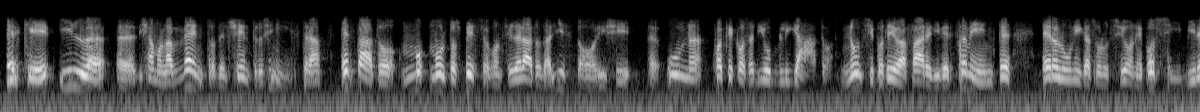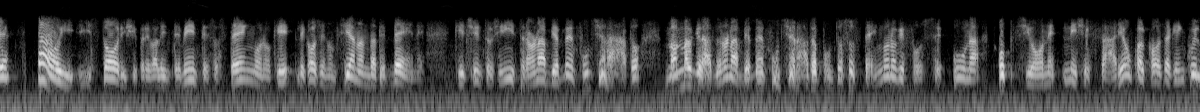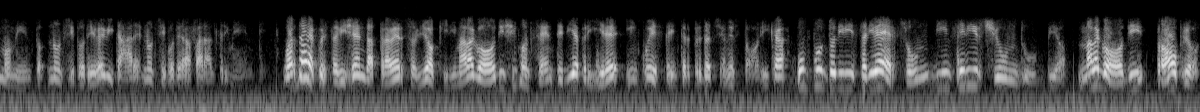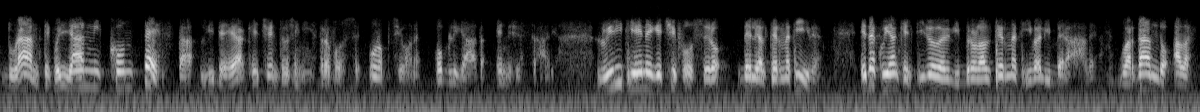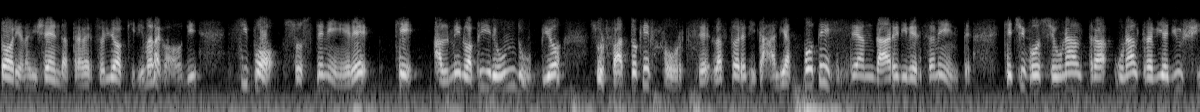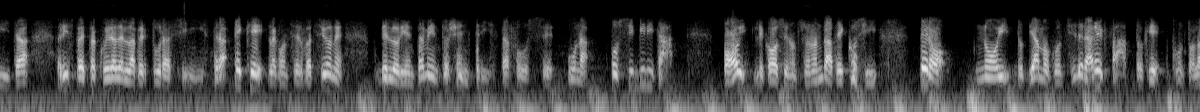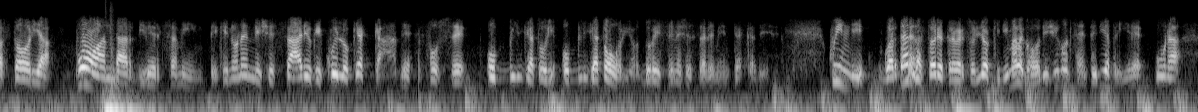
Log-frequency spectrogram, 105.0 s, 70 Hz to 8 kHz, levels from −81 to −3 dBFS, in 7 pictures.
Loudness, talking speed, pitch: -24 LUFS, 135 wpm, 330 Hz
